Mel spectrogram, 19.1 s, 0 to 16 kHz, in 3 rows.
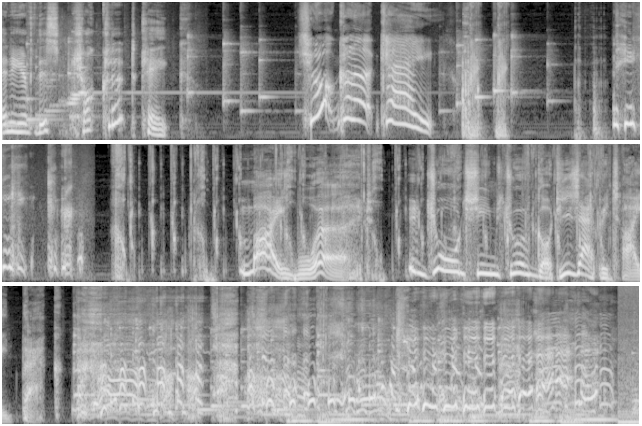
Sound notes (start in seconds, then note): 4.6 oinks; 6.1 giggles; 13.5 all laughing; 16.7 laughs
